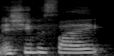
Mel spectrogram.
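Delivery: usual speaking voice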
